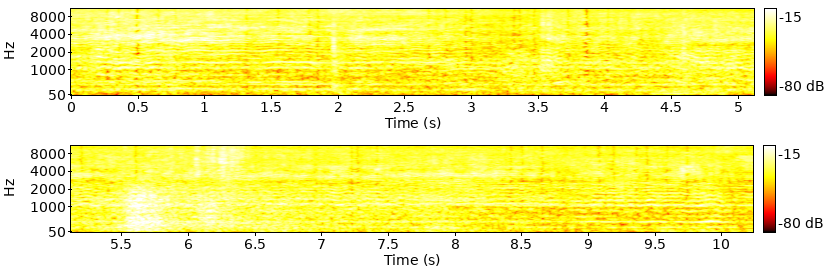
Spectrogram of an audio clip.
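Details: Busy honey bees flying on a mild new-year day after last night's torrential downpour; a steady droning hum from a crowd of bees, rising briefly into a louder close pass just past the middle.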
